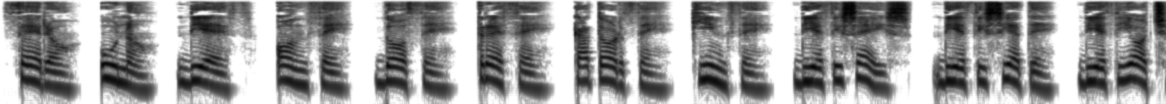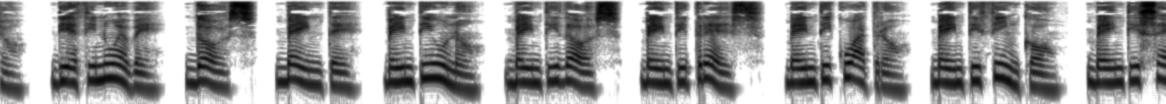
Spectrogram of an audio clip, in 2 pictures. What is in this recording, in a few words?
Dealer Voice, sk, Roulette; real Dealer European Roulette Vintage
